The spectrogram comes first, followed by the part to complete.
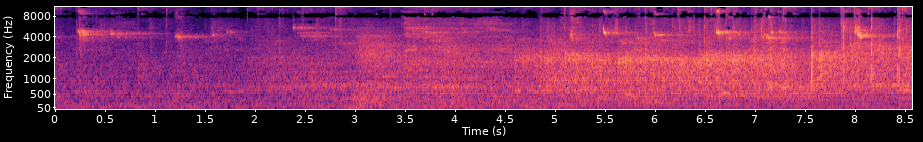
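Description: Table tennis rally: the ball clicking sharply off the paddles and table in quick back-and-forth, about one to two ticks a second, over hall background noise that grows louder about three seconds in.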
